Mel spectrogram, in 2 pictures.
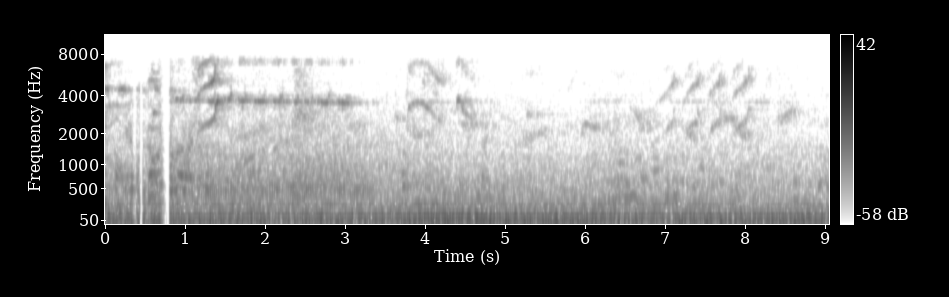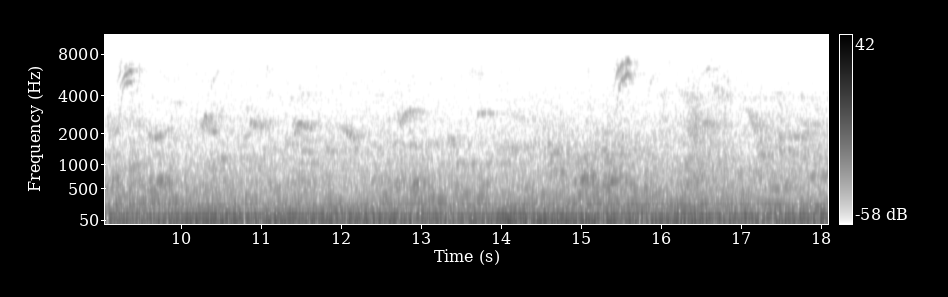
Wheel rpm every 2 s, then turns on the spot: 0, 0, 0, 0, 0, 0, 0, 0, 0.
none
